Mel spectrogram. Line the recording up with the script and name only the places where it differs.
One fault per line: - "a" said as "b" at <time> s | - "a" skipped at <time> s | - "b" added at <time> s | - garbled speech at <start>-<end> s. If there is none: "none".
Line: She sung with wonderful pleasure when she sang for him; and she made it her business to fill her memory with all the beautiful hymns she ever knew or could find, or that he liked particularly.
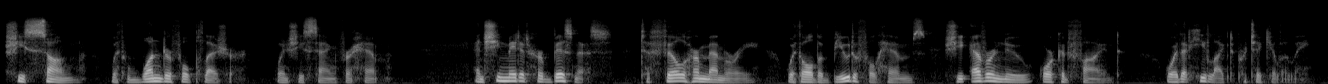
none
